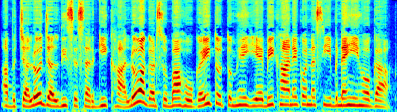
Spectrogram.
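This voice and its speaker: A woman's voice: a little high, moderate pace, darkish tone, close to an everyday voice. A woman voicing a strict but caring traditional mother-in-law who gives firm instructions in a cartoon story. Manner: instructing, firm, addresses her daughters-in-law.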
